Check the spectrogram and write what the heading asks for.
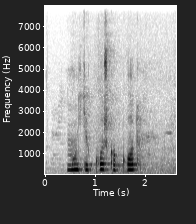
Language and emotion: Russian, neutral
